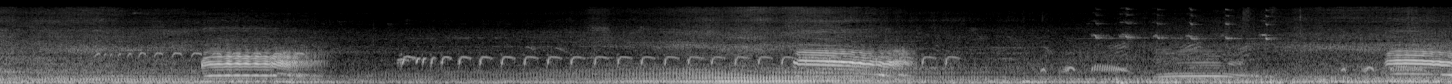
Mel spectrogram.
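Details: Cattle herded on a countryside road, with several moaning moos spread through the recording amid low rumbling, and a fast run of short, evenly spaced high chirps between the calls.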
